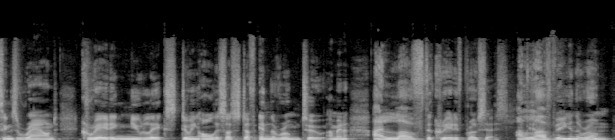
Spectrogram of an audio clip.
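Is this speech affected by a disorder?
No.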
